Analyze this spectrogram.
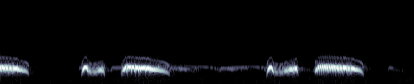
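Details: Cooing spotted dove giving a 'thúc gù' lure call. A cut-off coo opens the clip, then two pairs follow, each a quick dipping note and a fuller, longer falling coo. Faint low murmuring links the phrases.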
